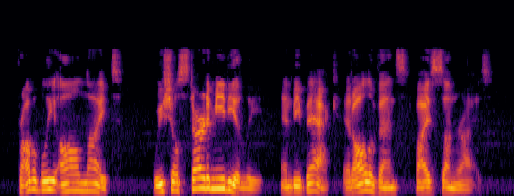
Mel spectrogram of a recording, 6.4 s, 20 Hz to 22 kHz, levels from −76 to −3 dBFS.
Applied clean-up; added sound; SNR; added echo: none; none; none; none.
